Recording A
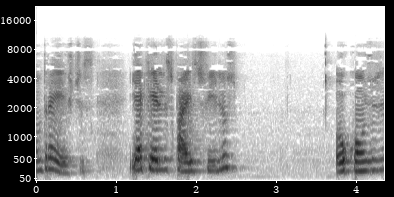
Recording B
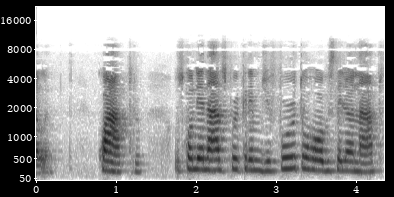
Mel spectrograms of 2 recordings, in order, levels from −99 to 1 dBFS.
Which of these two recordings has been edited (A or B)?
A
